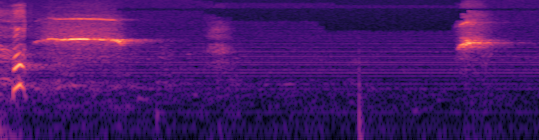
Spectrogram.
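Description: Audience members whistling: a steady high whistle held for under a second at the start, then a second short whistle near the end.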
